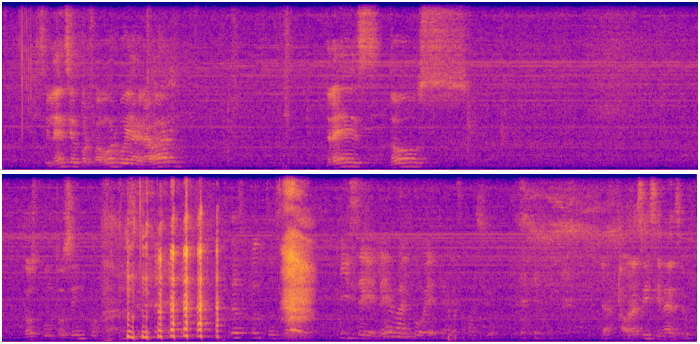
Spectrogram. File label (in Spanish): comercial propio; museo de la universidad de san carlos de guatemala musac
